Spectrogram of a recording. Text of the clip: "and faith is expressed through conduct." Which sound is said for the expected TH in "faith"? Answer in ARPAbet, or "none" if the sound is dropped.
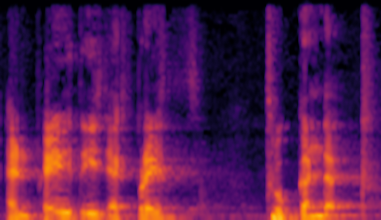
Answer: T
